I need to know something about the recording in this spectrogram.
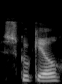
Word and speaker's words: Schuylkill: It is pronounced Schuylkill, and it actually stands for hidden river.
